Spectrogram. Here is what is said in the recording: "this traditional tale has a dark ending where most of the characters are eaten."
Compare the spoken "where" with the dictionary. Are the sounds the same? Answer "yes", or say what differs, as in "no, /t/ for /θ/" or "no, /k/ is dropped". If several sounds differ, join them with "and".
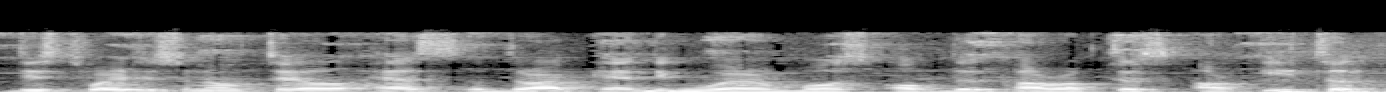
yes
